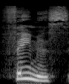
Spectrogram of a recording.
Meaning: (adjective) 1. Well known 2. In the public eye 3. Excellent; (verb) To make famous; to bring renown to
- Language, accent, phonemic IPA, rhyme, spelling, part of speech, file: English, US, /ˈfeɪ.məs/, -eɪməs, famous, adjective / verb, En-us-famous.ogg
